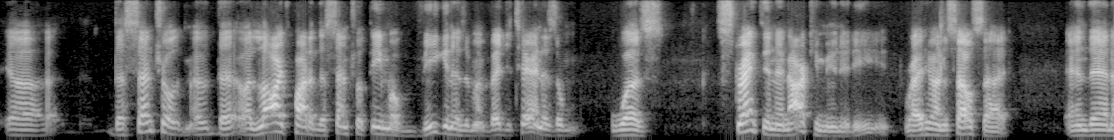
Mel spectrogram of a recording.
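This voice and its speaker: A middle-aged man from Ethiopia speaks as an interview guest. His voice has a gravelly, rough edge at a medium pitch. He rambles loosely, circling back with restarts and fillers. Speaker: guest, food company co-owner. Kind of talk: casual interview talk.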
